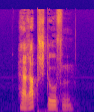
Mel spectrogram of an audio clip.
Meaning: 1. to downgrade 2. to degrade
- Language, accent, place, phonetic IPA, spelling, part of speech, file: German, Germany, Berlin, [hɛˈʁapˌʃtuːfn̩], herabstufen, verb, De-herabstufen.ogg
